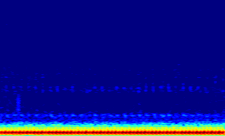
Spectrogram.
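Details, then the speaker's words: Mazda Miata with automatic transmission, just after installing a crank saver, a new PCV valve and a new vacuum hose, cold day: steady idle with a low drone and fast rhythmic pulse; owner suspects the crank pulley still needs tightening. "but there there's a slight noise it almost sounds like that crank pulley still needs Titan"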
